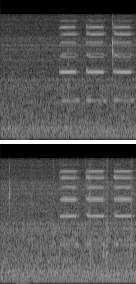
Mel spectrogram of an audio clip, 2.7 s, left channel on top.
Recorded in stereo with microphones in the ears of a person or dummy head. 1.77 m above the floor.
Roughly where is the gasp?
No gasp in this recording.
